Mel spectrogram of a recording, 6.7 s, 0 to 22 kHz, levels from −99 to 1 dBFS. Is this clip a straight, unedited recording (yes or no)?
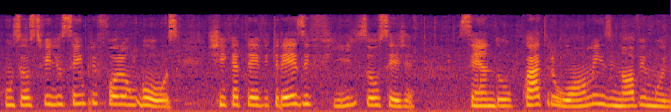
no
